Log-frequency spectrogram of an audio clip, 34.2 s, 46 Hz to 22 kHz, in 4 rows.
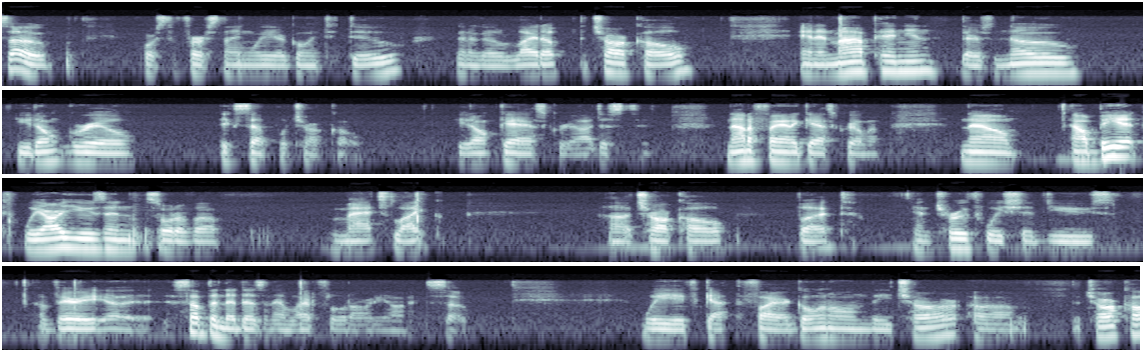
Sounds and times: Speech: 0.0 - 0.5, 1.1 - 8.1, 8.7 - 9.6, 10.2 - 11.3, 12.0 - 18.8, 19.6 - 20.4, 21.6 - 29.8, 30.5 - 34.2.

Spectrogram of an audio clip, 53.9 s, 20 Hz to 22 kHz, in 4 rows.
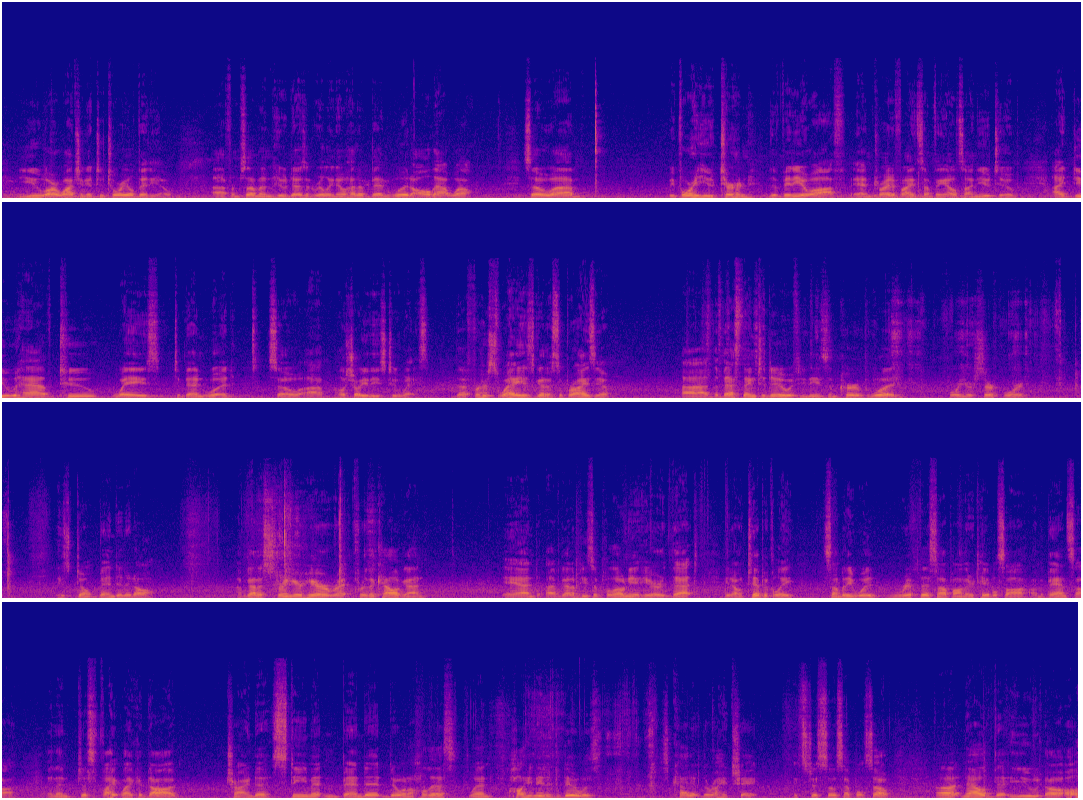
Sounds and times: Speech: 0.2 - 5.9, 6.5 - 7.3, 8.3 - 21.1, 22.0 - 26.4, 27.7 - 28.9, 29.9 - 32.3, 33.2 - 42.7, 43.3 - 48.0, 48.7 - 53.9.

